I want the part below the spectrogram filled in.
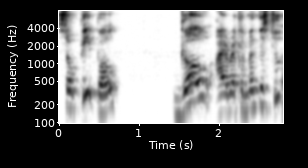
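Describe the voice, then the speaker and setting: A man's high-pitched voice with very wide pitch swings and an American accent. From Cyprus. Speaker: online commentator. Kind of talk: interview.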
